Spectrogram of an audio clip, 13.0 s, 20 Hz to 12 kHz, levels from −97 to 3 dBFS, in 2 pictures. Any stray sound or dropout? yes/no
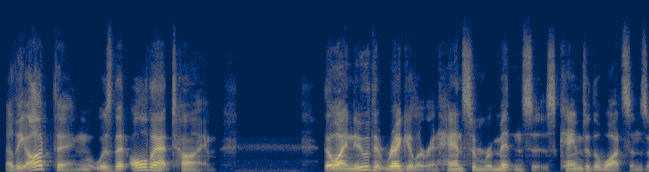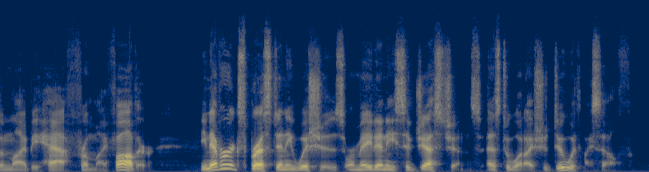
no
